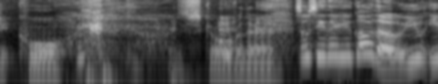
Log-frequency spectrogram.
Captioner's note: laughing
